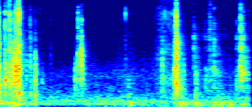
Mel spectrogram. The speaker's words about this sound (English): just open the door!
